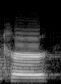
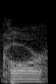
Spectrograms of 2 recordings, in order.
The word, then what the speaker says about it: Kerr: uh first of all my last name is actually pronounced carr sorry about that all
